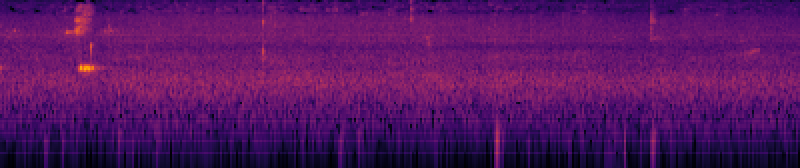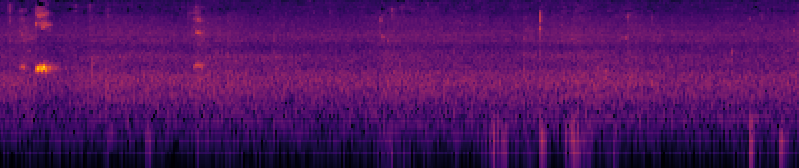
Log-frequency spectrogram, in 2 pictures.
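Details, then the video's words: Yellow-billed Pintail, a South American duck kept outdoors through winter in Europe, giving two brief, clear whistled notes about six seconds apart, over a steady rushing background of wind or distant water. "Yellow-billed Pintail"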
